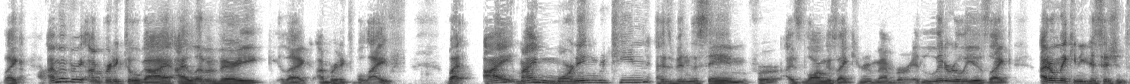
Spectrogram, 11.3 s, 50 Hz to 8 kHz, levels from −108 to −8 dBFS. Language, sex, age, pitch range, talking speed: Persian, male, 20-39, 120-165 Hz, 200 wpm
